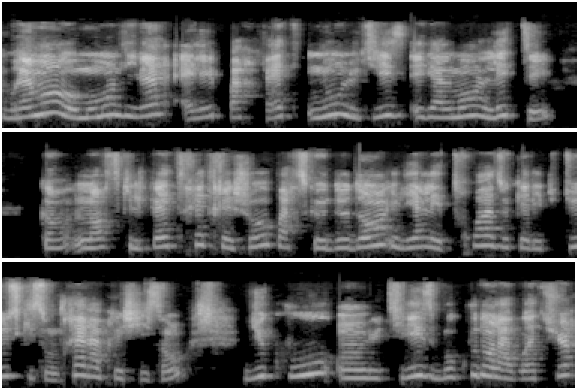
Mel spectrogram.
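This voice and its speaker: A woman's voice: on the high side, pushed and bright. A woman presenting an essential oil blend in a casual live demo, hesitant, with many fillers and restarts.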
